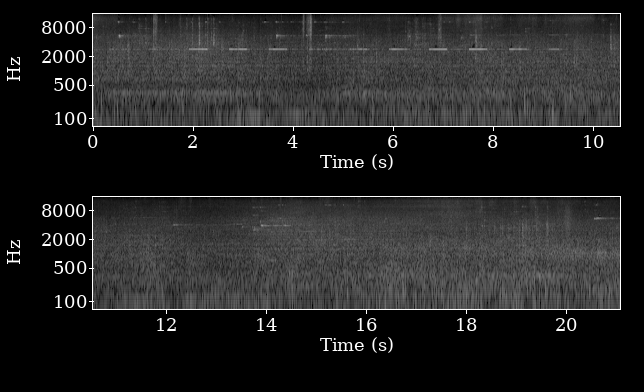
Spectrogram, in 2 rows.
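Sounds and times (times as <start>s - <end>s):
rumble of rail traffic: 0.0s - 21.0s
high electronic warning beep: 0.3s - 9.5s.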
